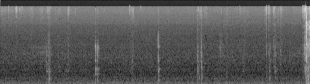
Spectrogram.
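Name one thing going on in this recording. Cards tap softly as they are laid down on a table.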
